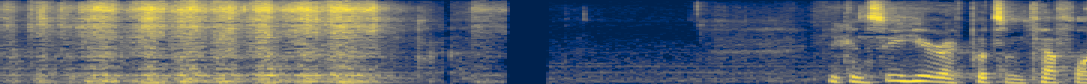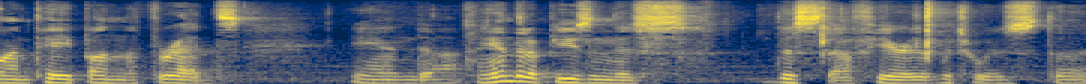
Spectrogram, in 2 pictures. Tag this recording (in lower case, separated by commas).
filing (rasp), rub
